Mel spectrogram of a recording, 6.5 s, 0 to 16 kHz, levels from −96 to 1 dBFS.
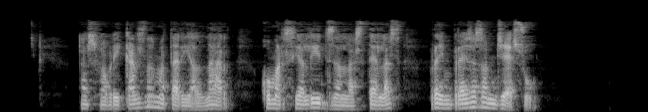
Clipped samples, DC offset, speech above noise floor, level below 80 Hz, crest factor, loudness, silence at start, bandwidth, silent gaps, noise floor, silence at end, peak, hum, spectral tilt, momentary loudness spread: under 0.1%; under 0.1%; over 65 dB; -66 dBFS; 22 dB; -26 LUFS; 0.8 s; 8.4 kHz; none; under -90 dBFS; 1.1 s; -4 dBFS; none; -4 dB/octave; 8 LU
